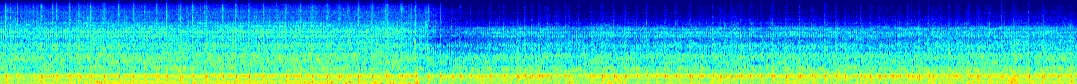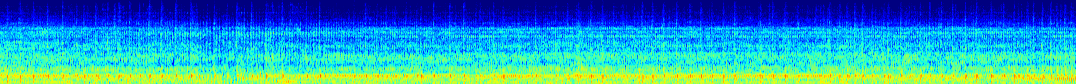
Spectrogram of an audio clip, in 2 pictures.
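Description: A dirt bike engine revs and putters up close.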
